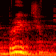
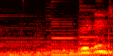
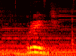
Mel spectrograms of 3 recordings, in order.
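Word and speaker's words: bridge: ब्रिज, ब्रिटिज नहीं, ब्रिज, तो यहाँ पे हमारा डी जो है वो साइलेंट हो जाएगा। और अगर एग्जाम्पल देखें हम, तो लेजर, हम लेडजर नहीं पढ़ते, हम पढ़ते हैं इसको लेजर। तो आपको ये टिप्स जो है वो याद रखनी है कि साइलेंट डी जो है, डी जो लेटर है वो हमारा साइलेंट जब होगा, जब वो जी से पहले आएगा।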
